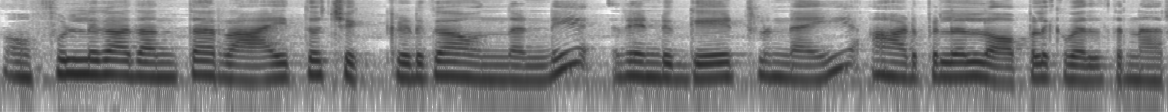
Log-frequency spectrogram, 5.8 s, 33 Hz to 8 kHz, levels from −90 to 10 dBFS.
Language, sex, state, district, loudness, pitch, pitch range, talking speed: Telugu, female, Andhra Pradesh, Srikakulam, -13 LUFS, 185 Hz, 170-195 Hz, 135 wpm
